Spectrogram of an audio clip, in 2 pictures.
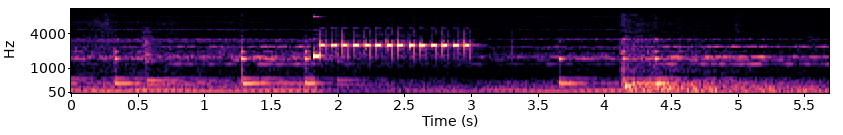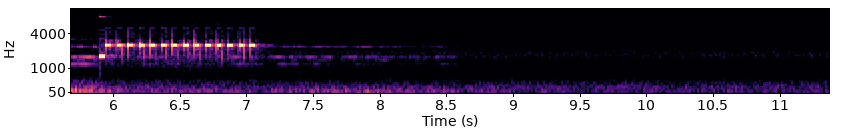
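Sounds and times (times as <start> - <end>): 
electronic ringback tone of an outgoing phone call: 0.3 - 4.0, 5.9 - 8.7
beep: 1.8 - 3.1, 5.9 - 8.6.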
